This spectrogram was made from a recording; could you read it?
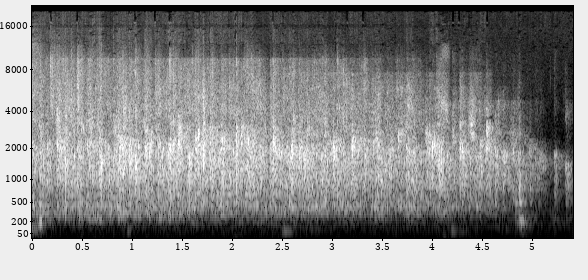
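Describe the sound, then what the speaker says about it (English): An audience applauds Hall of Fame inductees at a USA Water Polo induction ceremony, a dense, sustained round of clapping that stays loud throughout and thins only at the very end. "So congratulations, a big round of applause for them."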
